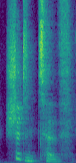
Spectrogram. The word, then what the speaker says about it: shouldn't have: up onto the vowel shouldn't have shouldn't have it sounds like shouldn't of but it's not shouldn't have we're saying shouldn't have but we pronounce the have as of shouldn't have shouldn't have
